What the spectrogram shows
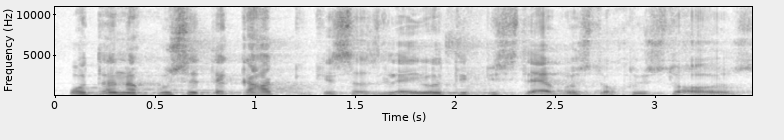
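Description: A male preacher delivers a sermon, repeating phrases for emphasis and weaving in scripture. His voice sits high and has a gravelly edge. The room around him is echoey. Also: fairly even intonation, warm tone. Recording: roomy echo.

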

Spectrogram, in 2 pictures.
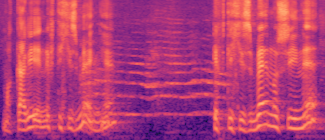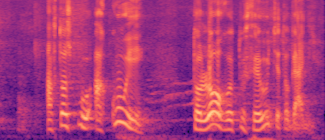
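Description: A man preaching a sermon, emphatic, rising to high loud peaks as he addresses the congregation. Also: expressive, creaky, long pauses.

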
